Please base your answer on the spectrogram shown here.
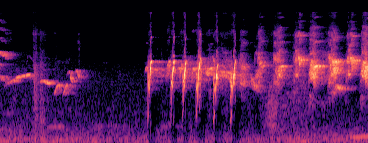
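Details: Greater green leafbird in full song showing its filler repertoire: brief gliding whistles, then a fast run of sharp ticking notes that merges into a dense high twittering warble.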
